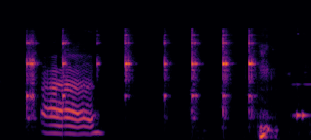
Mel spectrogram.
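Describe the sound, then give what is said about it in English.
Wine glasses clink together in a quick, fairly even series of about six bright, sharp taps, following a brief wavering vocal tone at the start. “That's a wine glass.”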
